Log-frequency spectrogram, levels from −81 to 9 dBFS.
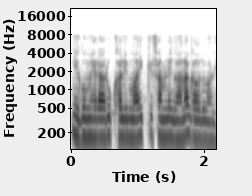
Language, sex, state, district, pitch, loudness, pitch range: Bhojpuri, male, Uttar Pradesh, Ghazipur, 170 Hz, -20 LUFS, 160-170 Hz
